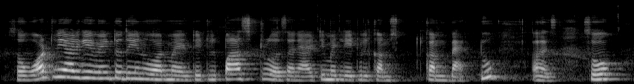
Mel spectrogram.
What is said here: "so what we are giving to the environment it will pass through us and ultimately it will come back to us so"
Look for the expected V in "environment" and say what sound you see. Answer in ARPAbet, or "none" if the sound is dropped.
none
